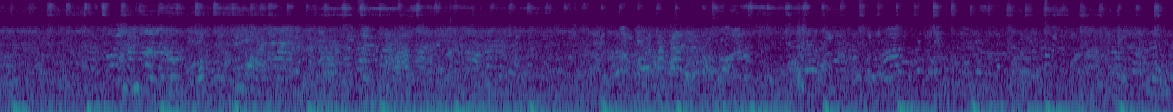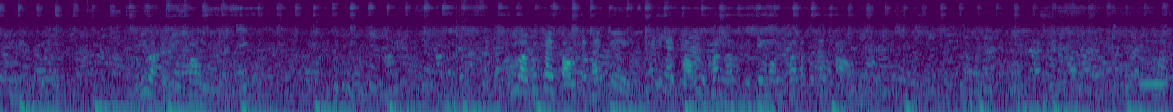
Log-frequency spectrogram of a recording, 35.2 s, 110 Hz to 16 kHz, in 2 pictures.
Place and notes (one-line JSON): {"title": "金峰鄉正興介達國小, Taitung County - Walking around the school", "date": "2018-04-04 09:13:00", "description": "School and community residents sports competition, Cheer cheers", "latitude": "22.60", "longitude": "121.00", "altitude": "46", "timezone": "Asia/Taipei"}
